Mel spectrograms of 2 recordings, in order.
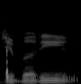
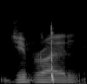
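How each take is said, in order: First: The name is said the Arabic way. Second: The name is said the English way. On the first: "Jibreel is the correct pronunciation of the word in Arabic" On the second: "Jibrail is in English"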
